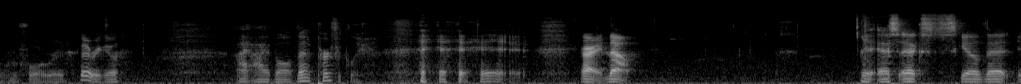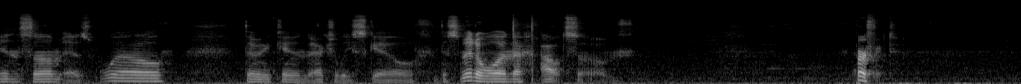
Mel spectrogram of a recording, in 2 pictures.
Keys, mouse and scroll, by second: 1.5-5.5 middle drag, 5.6-9.0 right drag, 8.7 s, 12.5-16.5 right drag, 15.3 s, 18.7 Tab, 19.0-20.4 middle drag, 19.2 z.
